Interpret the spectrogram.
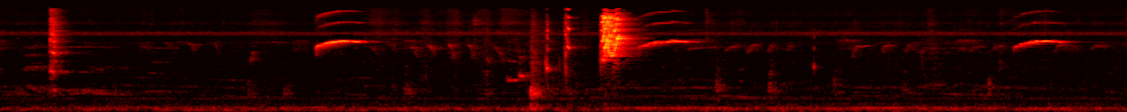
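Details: Pet Fischer's lovebirds (parblue violet and parblue turquoise) in the morning: a few sharp, high, rising chirps spaced a couple of seconds apart, with a single soft knock midway in a quiet room.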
